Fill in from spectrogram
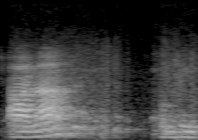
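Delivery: अनावृत्ति very slow, low and soft; slow dictation. Shown as a demonstration. Teacher telling pupils what to write, slow dictation. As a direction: stretch out अनावृत्ति quietly, part by part.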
